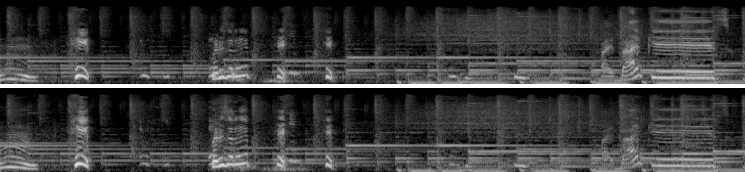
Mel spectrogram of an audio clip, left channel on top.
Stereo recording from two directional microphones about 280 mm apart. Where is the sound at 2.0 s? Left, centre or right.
Right.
